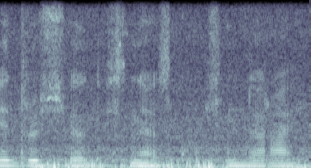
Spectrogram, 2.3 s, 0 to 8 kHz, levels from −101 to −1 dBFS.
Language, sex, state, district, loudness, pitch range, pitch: Marathi, male, Maharashtra, Pune, -16 LUFS, 125-130 Hz, 130 Hz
